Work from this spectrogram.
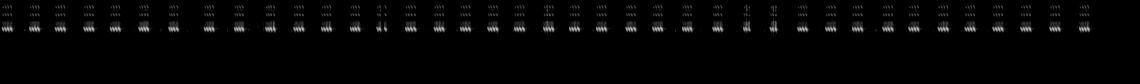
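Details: Nighttime cricket song: a loud, rapid series of short, bright chirps at a steady pace of about three and a half per second, with one slight stumble near the end. The background is otherwise quiet.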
